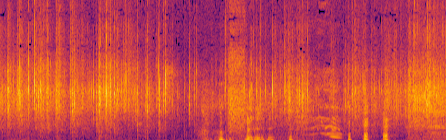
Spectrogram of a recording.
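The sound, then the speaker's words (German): A silver foil bag without a zip crinkles and crackles, first as a steady rustle, then in a series of sharp, irregular bursts as it's handled and torn open. “Aber ein Zip hat sie definitiv nicht, auch diese silberne Tüte nicht. Ich glaube, das ist eine Perforation zum Öffnen, kann das sein?”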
